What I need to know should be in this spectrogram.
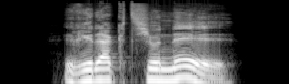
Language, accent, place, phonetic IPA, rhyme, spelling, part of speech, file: German, Germany, Berlin, [ʁedakt͡si̯oˈnɛl], -ɛl, redaktionell, adjective, De-redaktionell.ogg
- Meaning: editorial (pertaining to editors, editing or how to edit)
